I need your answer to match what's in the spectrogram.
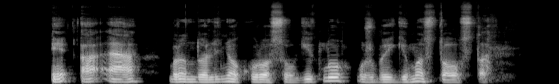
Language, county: Lithuanian, Kaunas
